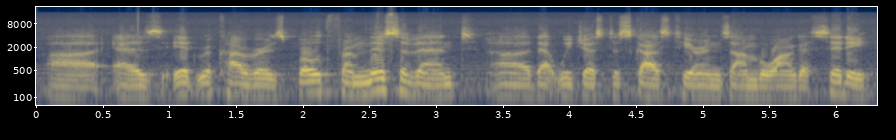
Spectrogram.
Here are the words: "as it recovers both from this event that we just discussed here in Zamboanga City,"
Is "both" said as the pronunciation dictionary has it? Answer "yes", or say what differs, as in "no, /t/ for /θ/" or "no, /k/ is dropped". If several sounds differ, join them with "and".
yes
